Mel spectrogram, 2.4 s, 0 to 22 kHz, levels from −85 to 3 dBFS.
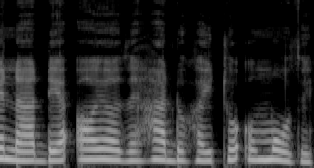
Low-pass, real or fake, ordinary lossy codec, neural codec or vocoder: none; fake; none; vocoder, 44.1 kHz, 128 mel bands every 256 samples, BigVGAN v2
